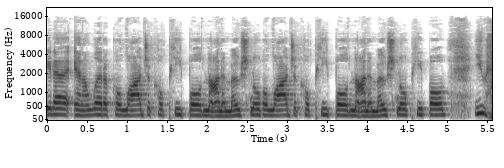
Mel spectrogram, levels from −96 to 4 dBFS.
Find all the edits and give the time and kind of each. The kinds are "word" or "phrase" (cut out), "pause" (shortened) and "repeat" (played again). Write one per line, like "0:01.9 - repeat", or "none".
0:02.7 - repeat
